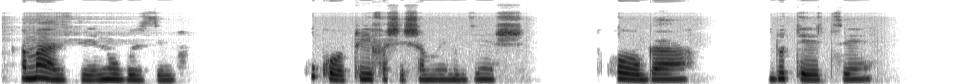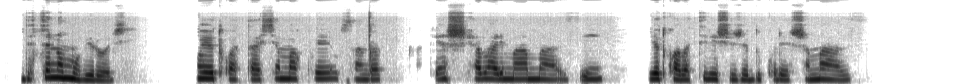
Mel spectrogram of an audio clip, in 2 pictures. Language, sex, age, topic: Kinyarwanda, female, 25-35, finance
